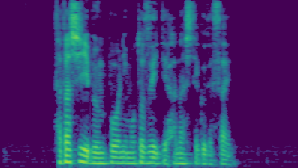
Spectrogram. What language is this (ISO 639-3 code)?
jpn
